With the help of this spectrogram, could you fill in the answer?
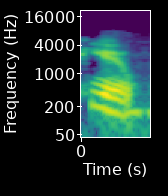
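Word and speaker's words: Pugh: as i get information last name p-u-g-h and it's um pronounced pew like p-e-w q it's a pretty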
